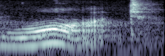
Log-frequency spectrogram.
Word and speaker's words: want: oh so that we don't think you said want want is more open want want W is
